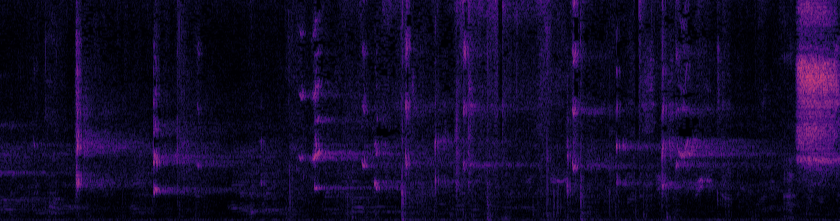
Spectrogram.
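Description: Faint basketball dribbling on a gym's hardwood floor, with scattered short, high sneaker squeaks.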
